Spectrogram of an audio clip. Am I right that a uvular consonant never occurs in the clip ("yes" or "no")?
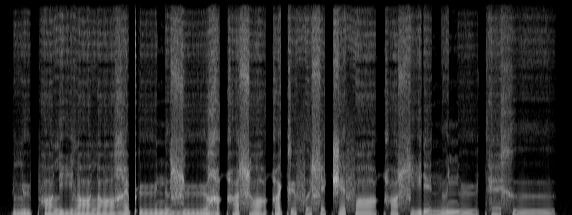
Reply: no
